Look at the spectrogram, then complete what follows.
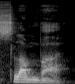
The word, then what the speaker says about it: slumber: is voiceless the silence but in slumber the B is voiced the next word we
